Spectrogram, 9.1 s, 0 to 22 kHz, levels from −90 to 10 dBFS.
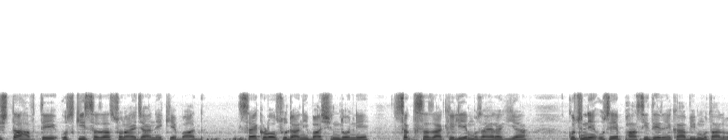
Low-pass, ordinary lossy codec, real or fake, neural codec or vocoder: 7.2 kHz; none; real; none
